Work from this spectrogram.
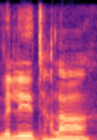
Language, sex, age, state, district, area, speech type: Telugu, male, 18-30, Telangana, Hyderabad, urban, spontaneous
